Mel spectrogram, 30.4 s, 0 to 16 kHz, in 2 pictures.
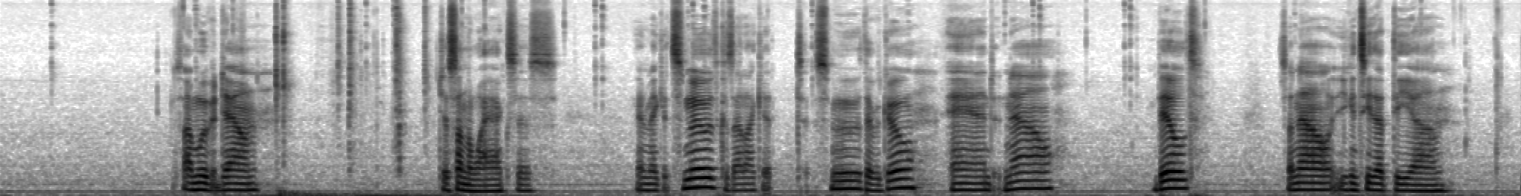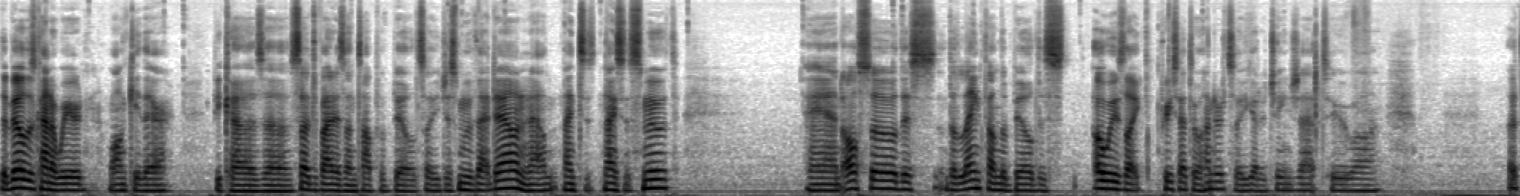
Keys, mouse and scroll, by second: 3.0 KP_7, 7.0-9.7 drag, 10.5-13.3 drag, 14.6-15.7 middle drag, 15.7-17.6 drag, 19.9-23.0 drag, 24.3-30.4 drag.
